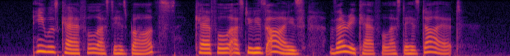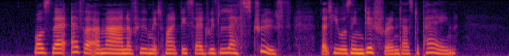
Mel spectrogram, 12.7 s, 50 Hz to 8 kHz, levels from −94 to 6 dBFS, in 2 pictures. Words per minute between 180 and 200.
Yes: average, 185 wpm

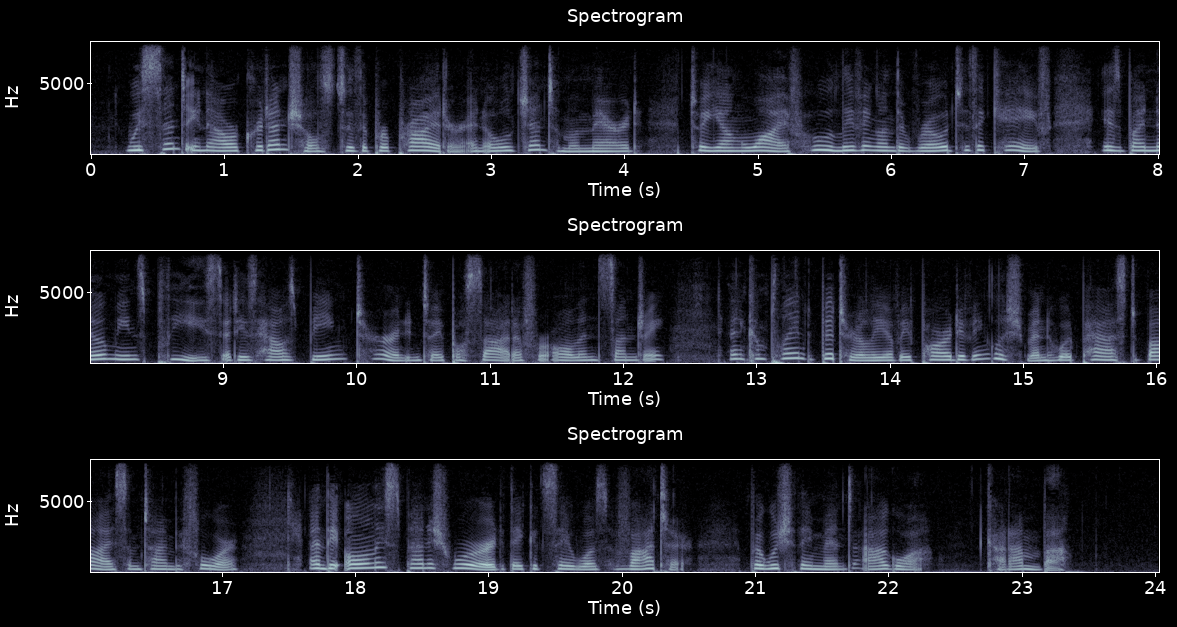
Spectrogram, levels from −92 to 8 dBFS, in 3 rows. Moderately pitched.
No: high, 245 Hz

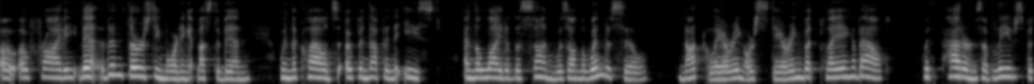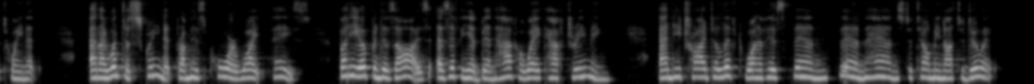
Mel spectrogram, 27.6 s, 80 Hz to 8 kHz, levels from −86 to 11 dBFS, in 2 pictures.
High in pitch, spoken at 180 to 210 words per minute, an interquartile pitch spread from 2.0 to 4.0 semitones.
Yes: high, 240 Hz; average, 185 wpm; average, 2.7 semitones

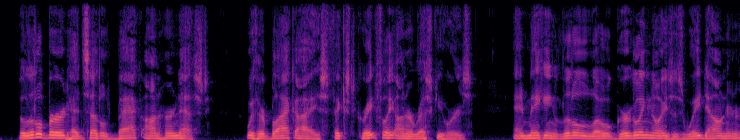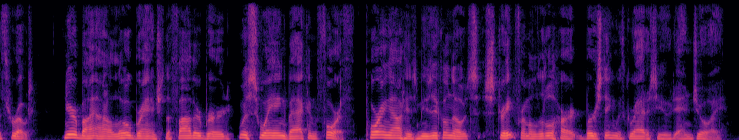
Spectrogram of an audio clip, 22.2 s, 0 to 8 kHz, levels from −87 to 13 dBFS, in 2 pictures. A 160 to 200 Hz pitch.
No: low, 130 Hz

